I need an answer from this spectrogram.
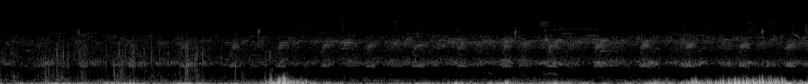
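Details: An evening frog chorus in the Ouachita Mountains and nearby lowland swamps gives many steady, overlapping trills and clicks as a continuous background, with low rumbling thumps and wind noise in the foreground.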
